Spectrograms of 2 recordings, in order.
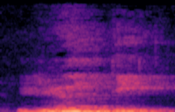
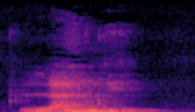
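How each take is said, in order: First: The first vowel sounds like a 'u'. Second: The first vowel sounds like an 'a'. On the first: The speaker calls it wrong. "no se pronuncia por esa U" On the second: The speaker calls it right. "como si aquí esto fuera una A"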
